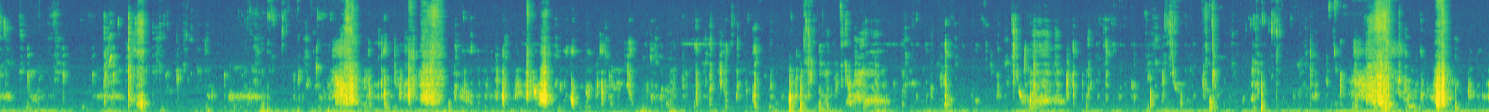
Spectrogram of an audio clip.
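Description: Eating rice and butter chicken by hand: irregular wet chewing and mouth noises, mixed with fingers squishing and mixing rice and curry on a steel plate. The louder clusters come about seven, nine and eleven seconds in, and again near the end.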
